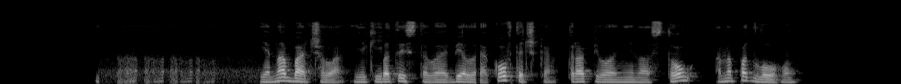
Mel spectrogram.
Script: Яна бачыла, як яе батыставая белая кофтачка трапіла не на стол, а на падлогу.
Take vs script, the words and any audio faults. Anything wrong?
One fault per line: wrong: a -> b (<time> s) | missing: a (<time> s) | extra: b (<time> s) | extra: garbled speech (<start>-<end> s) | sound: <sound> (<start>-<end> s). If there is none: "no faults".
sound: laugh (1.2-2.2 s)
missing: яе (3.8 s)
sound: dropout (4.8-4.8 s)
